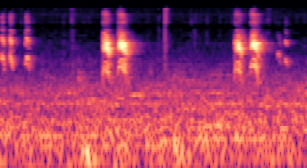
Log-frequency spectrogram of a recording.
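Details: House sparrow gives paired, emphatic chirps about every second and a half, with a few fainter chirps before and after each pair.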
